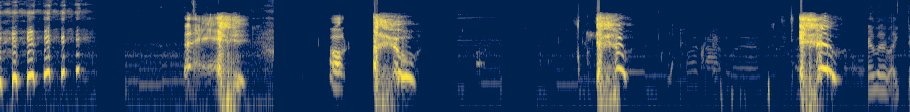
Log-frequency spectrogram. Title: Sneezing problems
